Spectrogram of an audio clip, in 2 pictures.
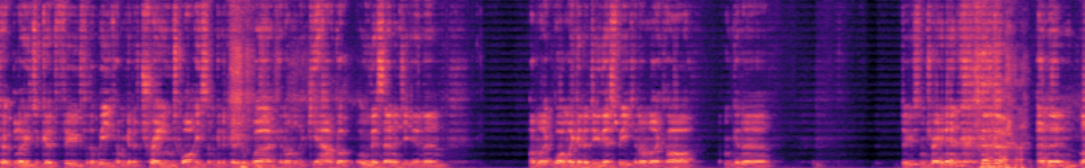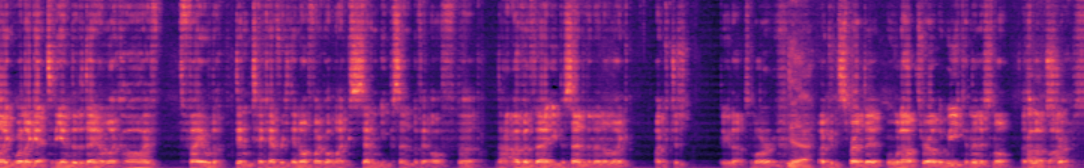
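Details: Adult male speaker; typical speech.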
